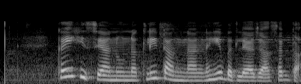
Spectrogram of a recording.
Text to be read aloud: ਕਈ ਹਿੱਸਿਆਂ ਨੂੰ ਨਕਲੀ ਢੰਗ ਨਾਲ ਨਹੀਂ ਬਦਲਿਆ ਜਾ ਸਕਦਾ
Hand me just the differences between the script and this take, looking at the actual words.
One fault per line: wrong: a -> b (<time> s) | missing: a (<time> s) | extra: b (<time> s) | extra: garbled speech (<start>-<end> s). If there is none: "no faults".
no faults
